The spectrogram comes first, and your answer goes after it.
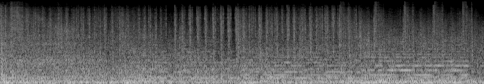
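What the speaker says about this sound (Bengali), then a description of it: "এই সব একসাথে তোমার ইয়টের দিকে এখন ছোড়া হবে ফায়ার" Dense, continuous barrage of rapid machine-gun fire, cannon booms and fireworks aimed at a yacht, loud and unrelenting, with crackling bursts layered throughout.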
